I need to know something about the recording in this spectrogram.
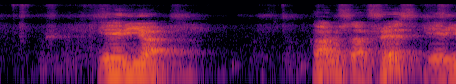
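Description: A middle-aged man speaks calmly and clearly nearby, as if teaching.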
